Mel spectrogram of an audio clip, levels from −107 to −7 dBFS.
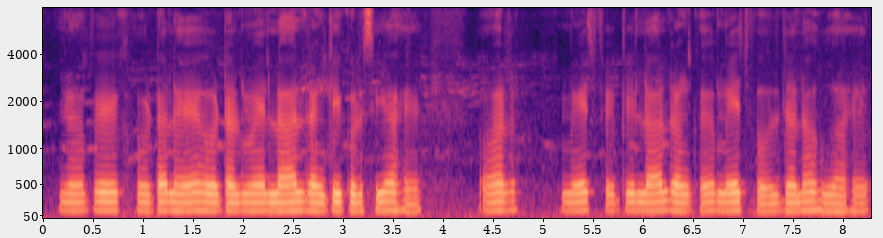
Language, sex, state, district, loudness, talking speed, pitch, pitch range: Hindi, male, Uttar Pradesh, Jyotiba Phule Nagar, -26 LUFS, 180 wpm, 120 Hz, 115-125 Hz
